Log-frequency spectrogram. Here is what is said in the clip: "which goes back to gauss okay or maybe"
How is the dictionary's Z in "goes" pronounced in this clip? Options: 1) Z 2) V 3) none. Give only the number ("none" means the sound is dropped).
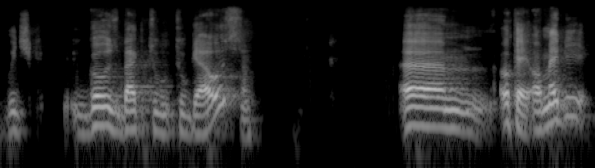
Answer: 1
